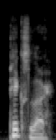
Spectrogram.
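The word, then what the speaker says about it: Pixlr: I actually use Pixlar, Pix, Pixlar.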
